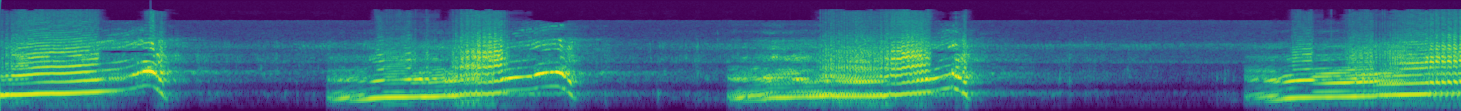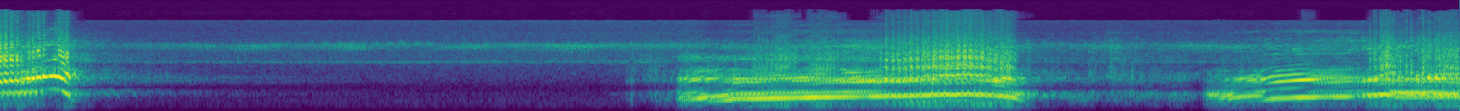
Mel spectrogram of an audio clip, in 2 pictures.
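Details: Two wild spotted hyenas scrapping at Rosie's Pan, filmed by a live camera: loud harmonic whooping squeals and moans, rising and bending, in bursts of about one to two seconds with short pauses, over a steady insect hum.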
